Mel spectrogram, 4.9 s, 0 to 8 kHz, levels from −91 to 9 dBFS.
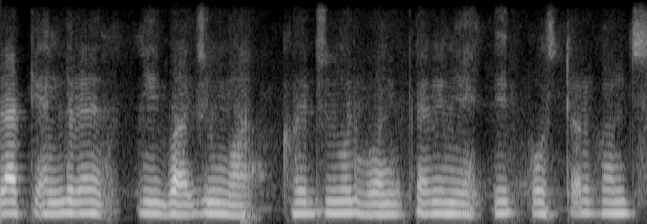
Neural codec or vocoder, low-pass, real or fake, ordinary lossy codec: codec, 16 kHz in and 24 kHz out, 0.6 kbps, FireRedTTS-2 codec; 7.2 kHz; fake; Opus, 16 kbps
